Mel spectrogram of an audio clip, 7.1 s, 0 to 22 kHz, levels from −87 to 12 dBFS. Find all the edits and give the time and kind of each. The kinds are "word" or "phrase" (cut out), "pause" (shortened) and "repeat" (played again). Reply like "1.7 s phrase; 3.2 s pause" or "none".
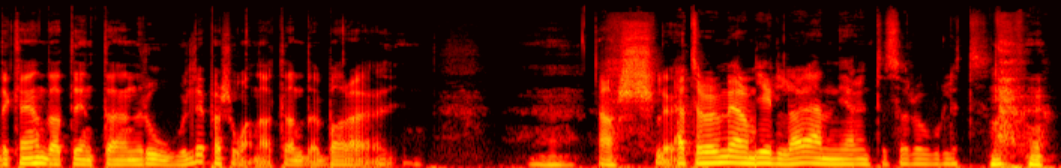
5.0 s word; 5.7 s phrase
